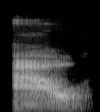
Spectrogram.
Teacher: it starts at the bottom and it moves to the top of the mouth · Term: diphthongs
